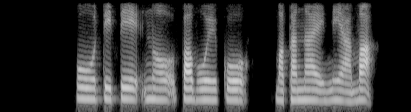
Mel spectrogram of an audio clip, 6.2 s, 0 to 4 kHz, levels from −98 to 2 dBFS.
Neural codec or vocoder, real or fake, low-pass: codec, 24 kHz, 0.9 kbps, WavTokenizer, medium speech release version 1; fake; 3.6 kHz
